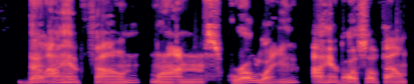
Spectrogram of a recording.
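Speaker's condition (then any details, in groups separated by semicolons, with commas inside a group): Parkinson's disease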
